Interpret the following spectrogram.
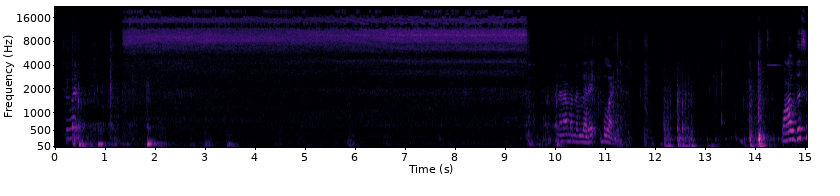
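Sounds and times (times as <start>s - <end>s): tap water running into a pot: 1.4s - 9.6s.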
